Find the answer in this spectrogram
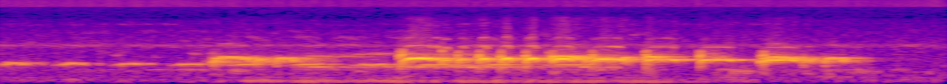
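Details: Zebra dove female calling the male, a lure for local perkutut males; soft low coos swell into a loud, rapidly pulsed rolling phrase that ends abruptly.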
